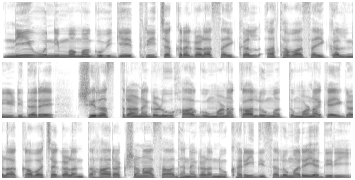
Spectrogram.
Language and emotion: Kannada, neutral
